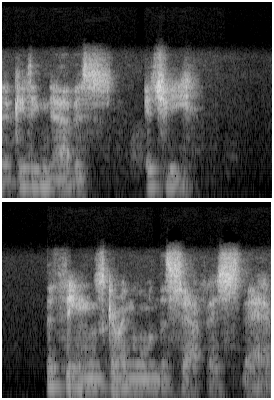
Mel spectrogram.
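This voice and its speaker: A man's raspy put-on character voice, medium in pitch and fairly slow, with long, frequent pauses. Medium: actual play. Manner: whispering, secretive.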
